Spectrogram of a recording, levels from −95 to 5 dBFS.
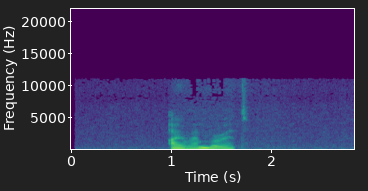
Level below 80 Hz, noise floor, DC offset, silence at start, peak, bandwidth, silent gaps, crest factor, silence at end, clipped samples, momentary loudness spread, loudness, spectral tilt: -64 dBFS; -60 dBFS; under 0.1%; 0.95 s; -8 dBFS; 11.5 kHz; none; 18 dB; 1.1 s; under 0.1%; 24 LU; -23 LUFS; -7.5 dB/octave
